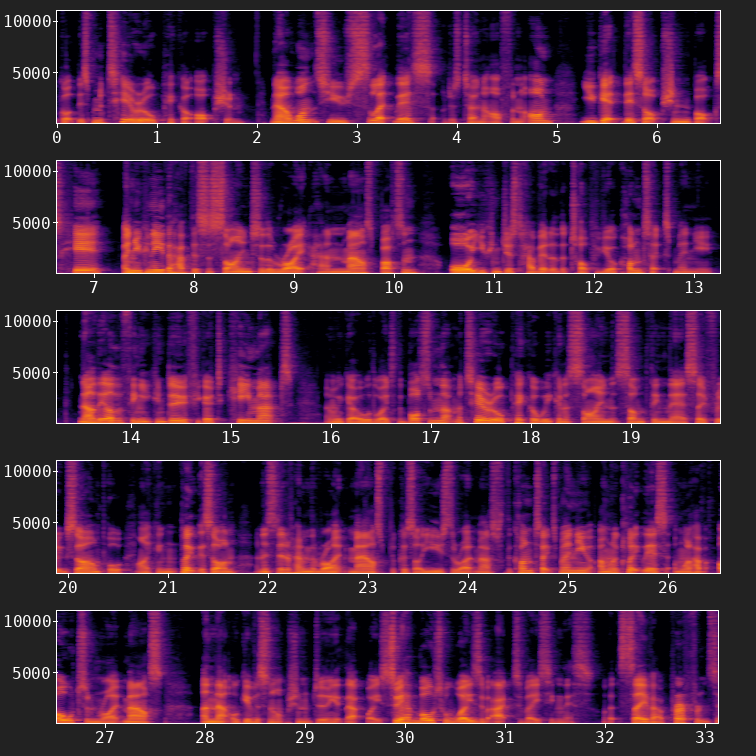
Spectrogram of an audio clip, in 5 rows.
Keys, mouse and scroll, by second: 2.9 click, 4.5-5.1 scroll down 1, 13.4-14.7 scroll up 1, 14.7 click, 15.2-15.6 scroll down 1, 18.2 click, 20.7 click, 25.3 click, 26.3 alt+right click, 29.3 click, 32.1 click.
